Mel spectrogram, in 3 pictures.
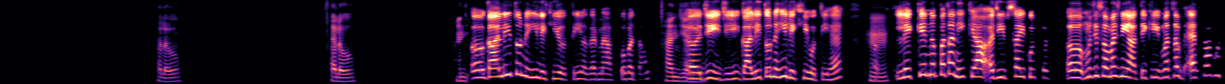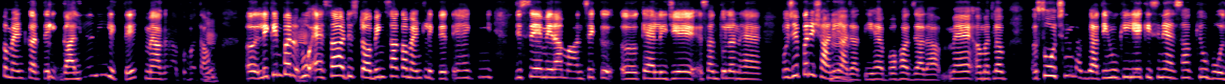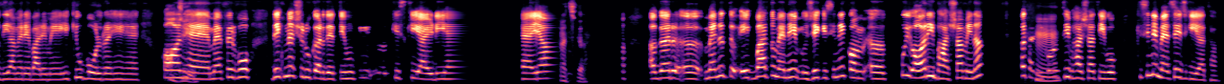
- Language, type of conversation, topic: Hindi, advice, सोशल मीडिया पर नकारात्मक टिप्पणियों से आपको किस तरह परेशानी हो रही है?
- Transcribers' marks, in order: static; in English: "हैलो"; in English: "हैलो"; distorted speech; in English: "कमेंट"; in English: "डिस्टर्बिंग"; in English: "कमेंट"; tapping; mechanical hum; other noise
